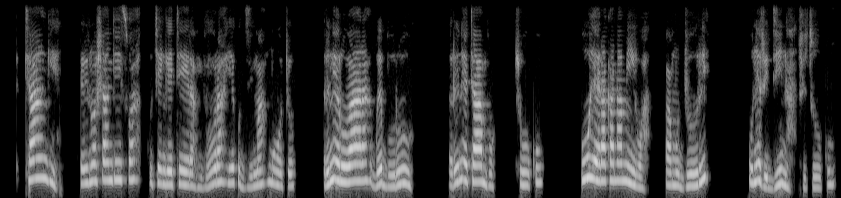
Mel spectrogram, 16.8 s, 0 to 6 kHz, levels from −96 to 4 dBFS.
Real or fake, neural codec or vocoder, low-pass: real; none; 5.4 kHz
